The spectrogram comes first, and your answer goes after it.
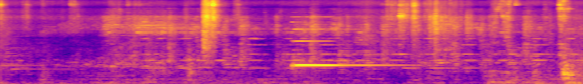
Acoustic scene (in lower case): elevator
